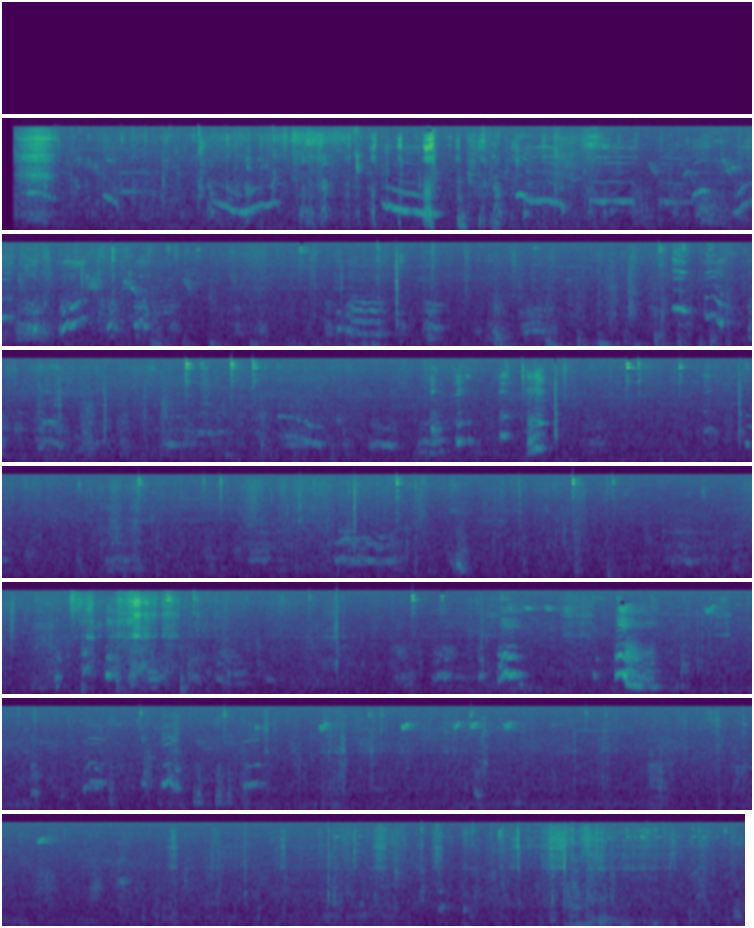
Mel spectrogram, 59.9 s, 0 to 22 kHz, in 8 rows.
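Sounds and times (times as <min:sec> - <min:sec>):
puppies whimpering and squeaking: 0:07.8 - 0:20.8, 0:21.5 - 0:28.1, 0:28.8 - 0:30.2, 0:33.2 - 0:34.7, 0:38.0 - 0:40.3, 0:41.4 - 0:51.6
knocks and scuffs: 0:19.8 - 0:22.5.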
